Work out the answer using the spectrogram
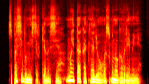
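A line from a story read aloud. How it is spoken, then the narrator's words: Hurried. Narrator (Russian): торопливо произнесла Скалли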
